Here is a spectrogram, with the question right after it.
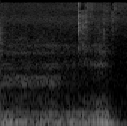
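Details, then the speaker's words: A sleeping French bulldog snores loudly: a low, rattling, fluttering rumble. "Oh là là, il ronfle. C'est une catastrophe."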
